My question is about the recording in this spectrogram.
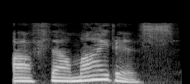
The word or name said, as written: ophthalmitis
